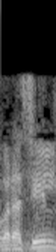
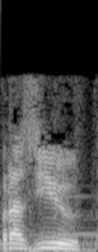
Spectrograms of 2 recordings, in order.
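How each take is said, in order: First: The final l is said as a clear L sound. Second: The final l is said as a U sound.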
